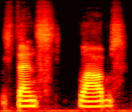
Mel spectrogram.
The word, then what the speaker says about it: Xencelabs: So it's spelled with an X, as you can see here on the t-shirt, but it's like your 5 senses. So it's pronounced Sense Labs.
